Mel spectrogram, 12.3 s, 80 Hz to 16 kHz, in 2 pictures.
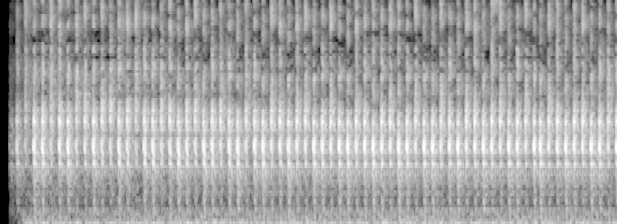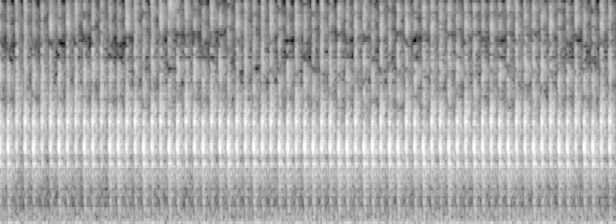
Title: IFB Washing machine making noise 10kg aqua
